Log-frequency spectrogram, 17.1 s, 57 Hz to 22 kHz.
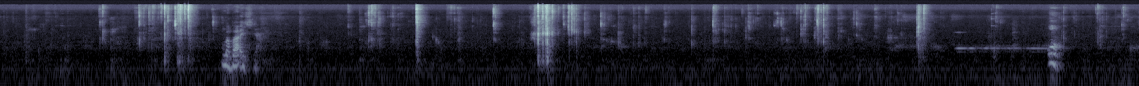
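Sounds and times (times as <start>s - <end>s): close-up eating sounds: 0.2s - 3.3s, 4.4s - 15.0s, 15.8s - 17.0s
crab shells cracking: 2.0s - 3.0s, 5.4s - 12.9s.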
